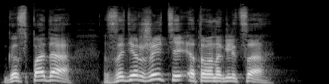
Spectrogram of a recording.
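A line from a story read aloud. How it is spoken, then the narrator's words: Shout. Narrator (Russian): крикнул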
